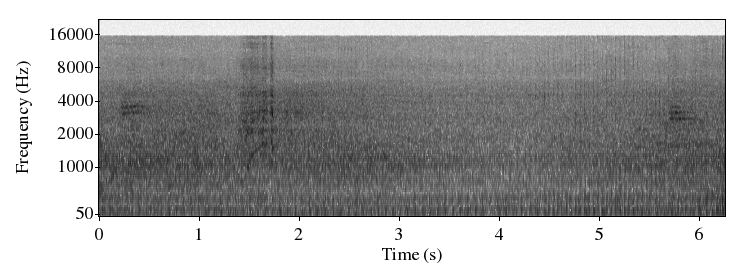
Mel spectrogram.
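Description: Motorcycle engines idling in traffic held at a red light: a steady low rumble.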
